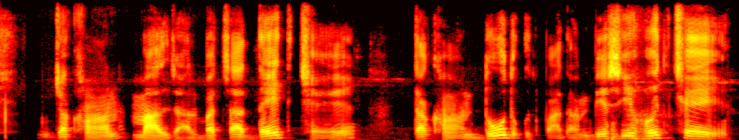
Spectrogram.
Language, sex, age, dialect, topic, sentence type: Maithili, male, 25-30, Southern/Standard, agriculture, statement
